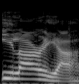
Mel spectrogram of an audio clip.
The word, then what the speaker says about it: Hilaria: and I was like is it Hilaria and he was like ilaria and I go oh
